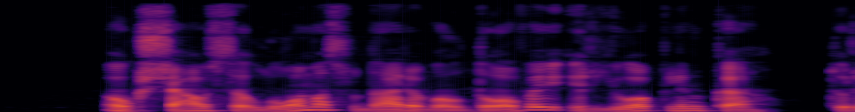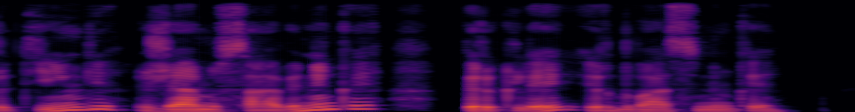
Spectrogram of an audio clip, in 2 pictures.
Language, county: Lithuanian, Telšiai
